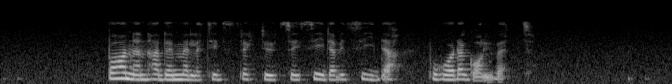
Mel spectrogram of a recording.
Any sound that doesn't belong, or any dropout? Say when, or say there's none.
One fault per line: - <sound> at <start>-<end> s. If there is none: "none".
none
